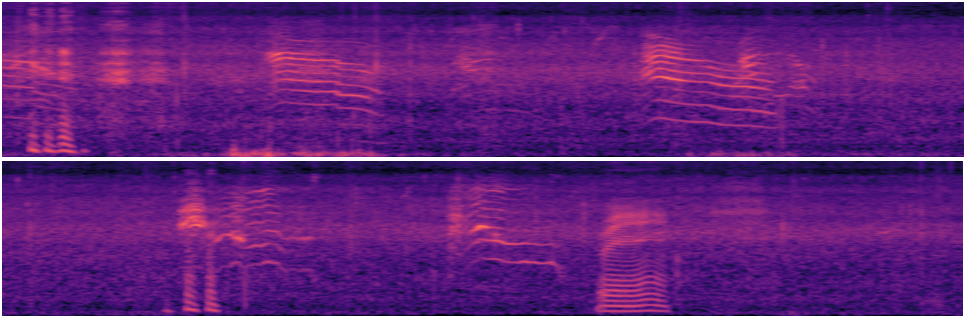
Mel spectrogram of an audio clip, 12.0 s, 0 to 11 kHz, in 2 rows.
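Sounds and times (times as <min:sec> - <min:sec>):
cat meowing: 0:01.7 - 0:03.1, 0:04.0 - 0:05.1, 0:08.8 - 0:09.6.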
